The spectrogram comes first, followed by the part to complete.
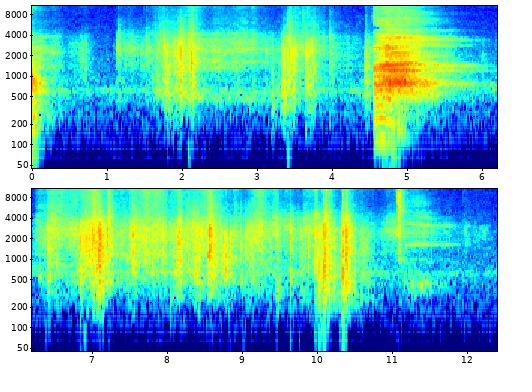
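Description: Newspaper pages rustling and crinkling in irregular bursts as a broadsheet is opened and leafed through, with a short sighing 'uh' from a man about four and a half seconds in.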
